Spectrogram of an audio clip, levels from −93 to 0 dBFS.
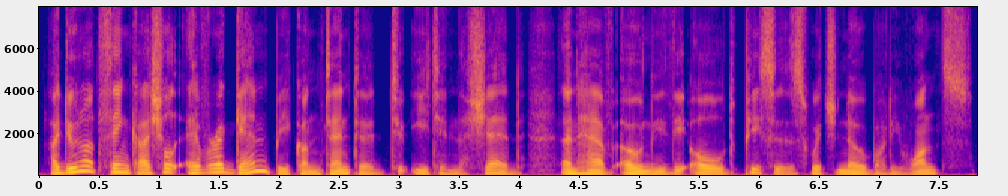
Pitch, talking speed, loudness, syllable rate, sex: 130 Hz, 185 wpm, -18 LUFS, 4.5 syllables/s, male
